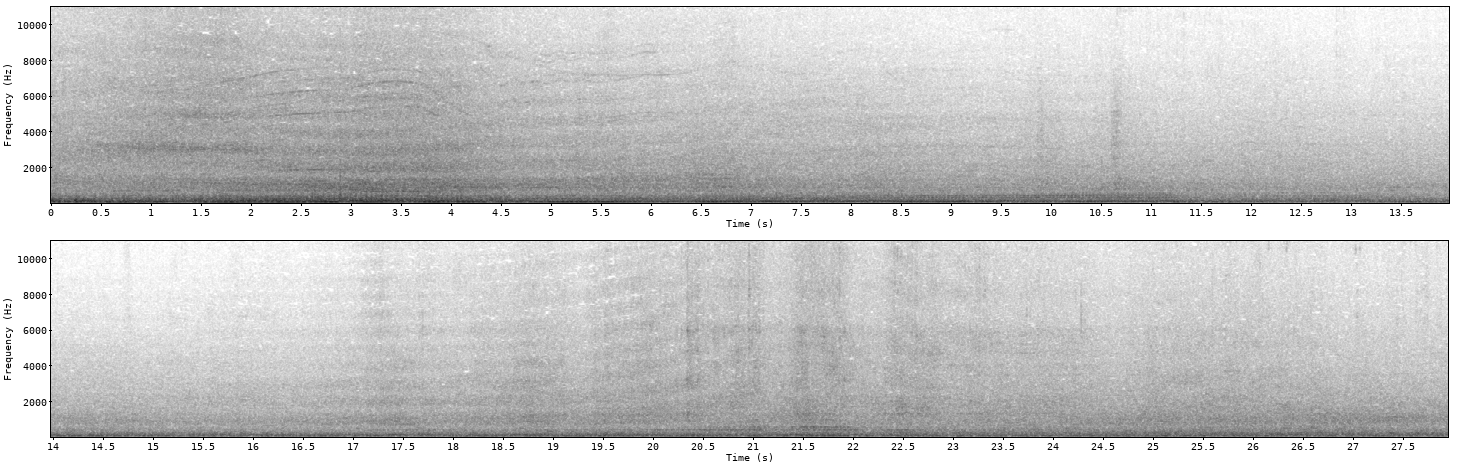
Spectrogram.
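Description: A motor vehicle's engine running close by, loudest in the first few seconds and fading away over about the first ten seconds as it drives off. After that, a steady city traffic rumble.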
